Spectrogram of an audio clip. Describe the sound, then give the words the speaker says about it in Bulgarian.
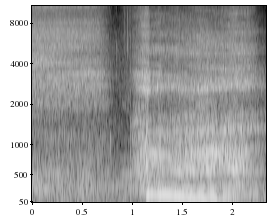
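Deep breathing during a relaxation breathing exercise: a slow, airy breath, a brief lull, then a louder, fuller breath carrying a low voiced tone that slides downward. “Две-три по-дълбоки вдишване, издишване. И пак. И пак.”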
